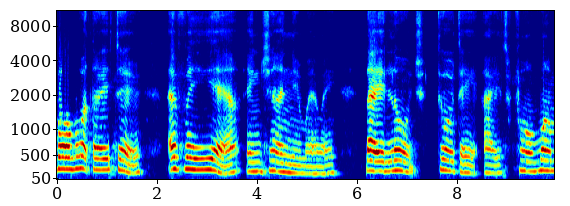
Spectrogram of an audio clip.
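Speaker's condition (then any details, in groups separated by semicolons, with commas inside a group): Motor neurone disease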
